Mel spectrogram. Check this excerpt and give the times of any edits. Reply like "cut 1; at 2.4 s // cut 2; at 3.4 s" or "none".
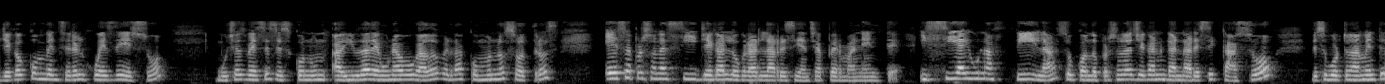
cut 1; at 9.1 s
